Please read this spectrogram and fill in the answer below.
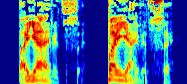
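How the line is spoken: Irritated grumbling. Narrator (Russian): раздраженно проворчал князь

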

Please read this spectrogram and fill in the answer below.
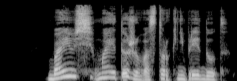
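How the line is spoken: Sighing. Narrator (Russian): вздохнула я

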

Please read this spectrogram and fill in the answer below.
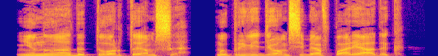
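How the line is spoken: Whimpering. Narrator (Russian): заскулил один из телохранителей

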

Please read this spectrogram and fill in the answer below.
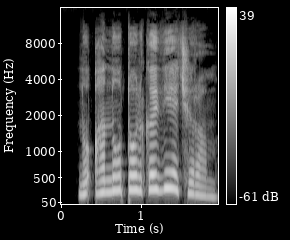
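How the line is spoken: Disbelieving exclamation in chorus. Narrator (Russian): Хором воскликнули мы, не веря своим ушам

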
